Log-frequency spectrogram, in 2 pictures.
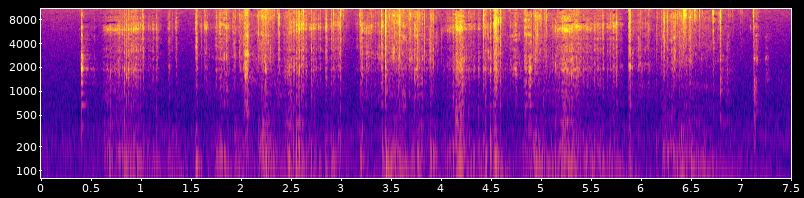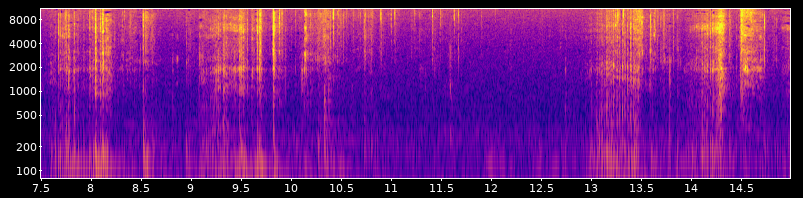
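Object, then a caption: Bar of soap scraped with a metal blade. A metal utility blade, held by fingers with dark nails, scrapes thick crunchy curls off a solid white bar of soap. Quiet, dense crackling scrapes come in bursts with a bright, papery edge and a soft low rumble, easing into a lull before a final run of scraping.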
